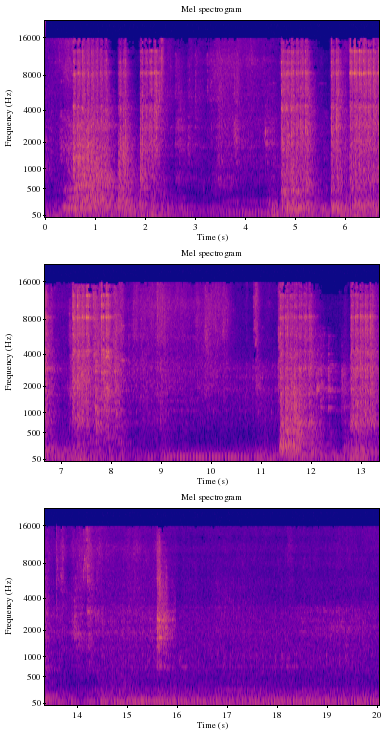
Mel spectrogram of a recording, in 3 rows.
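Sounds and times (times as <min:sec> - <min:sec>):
boat engine throbbing: 0:13.8 - 0:20.0.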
